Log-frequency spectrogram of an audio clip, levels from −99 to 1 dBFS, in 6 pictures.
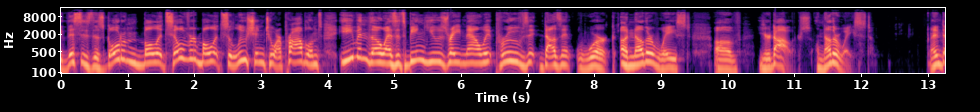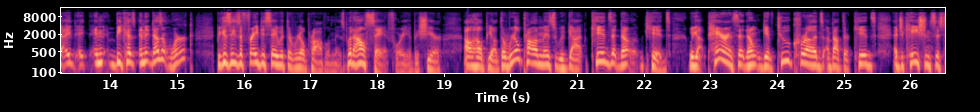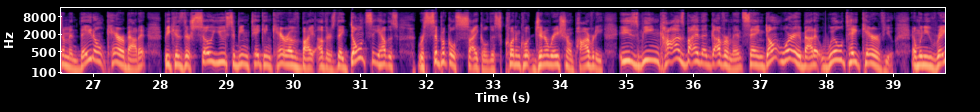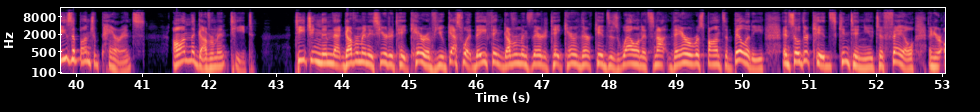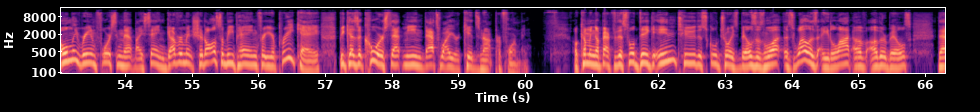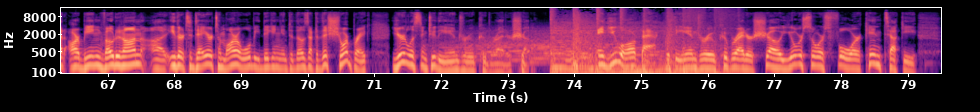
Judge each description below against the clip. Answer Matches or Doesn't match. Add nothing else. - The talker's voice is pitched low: Doesn't match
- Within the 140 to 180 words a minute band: Doesn't match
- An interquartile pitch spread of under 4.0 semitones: Doesn't match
